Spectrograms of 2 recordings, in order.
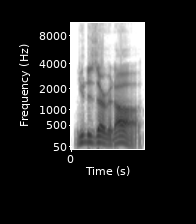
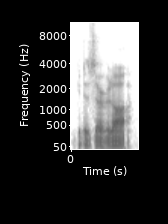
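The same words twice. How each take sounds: First: Louder and higher, hyped shout; loud hype. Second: Soft reassurance. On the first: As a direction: cheer a friend on at full voice. Same line belted out. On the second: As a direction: lower and much softer, sincere. Reassuring viewer softly. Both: Real, not acted.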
